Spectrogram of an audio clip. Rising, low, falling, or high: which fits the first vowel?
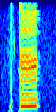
high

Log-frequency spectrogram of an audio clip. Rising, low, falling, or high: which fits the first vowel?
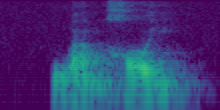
low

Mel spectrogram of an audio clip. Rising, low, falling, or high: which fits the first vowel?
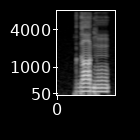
high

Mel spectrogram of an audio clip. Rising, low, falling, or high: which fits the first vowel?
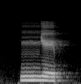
low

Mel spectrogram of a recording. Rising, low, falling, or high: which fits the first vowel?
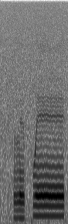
low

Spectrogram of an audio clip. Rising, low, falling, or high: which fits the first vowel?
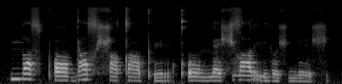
falling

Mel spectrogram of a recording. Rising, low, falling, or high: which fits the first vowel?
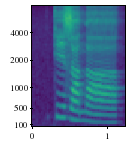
high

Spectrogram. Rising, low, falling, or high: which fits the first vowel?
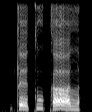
falling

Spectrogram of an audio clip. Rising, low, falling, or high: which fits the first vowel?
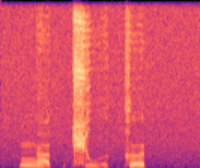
low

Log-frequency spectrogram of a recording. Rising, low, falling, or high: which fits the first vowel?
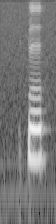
high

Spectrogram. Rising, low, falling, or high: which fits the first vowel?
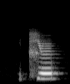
high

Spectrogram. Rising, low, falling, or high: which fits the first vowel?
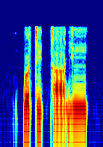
high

